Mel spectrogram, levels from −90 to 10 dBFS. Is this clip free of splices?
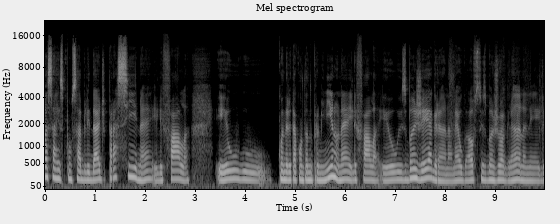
yes; 0 cuts

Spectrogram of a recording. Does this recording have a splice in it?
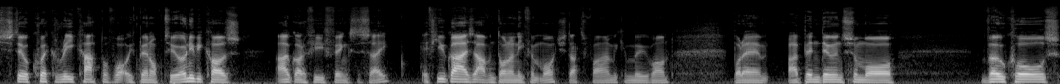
no; 0 cuts

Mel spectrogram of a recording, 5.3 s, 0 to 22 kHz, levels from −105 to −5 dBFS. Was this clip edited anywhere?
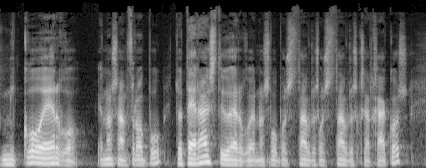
yes; 4 cuts; at 1.2 s, 2.1 s, 3.4 s, 4.0 s

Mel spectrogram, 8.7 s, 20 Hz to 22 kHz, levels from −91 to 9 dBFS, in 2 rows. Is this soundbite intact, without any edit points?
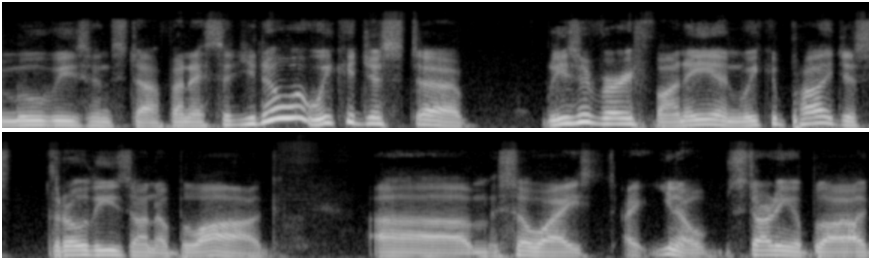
yes; 0 cuts

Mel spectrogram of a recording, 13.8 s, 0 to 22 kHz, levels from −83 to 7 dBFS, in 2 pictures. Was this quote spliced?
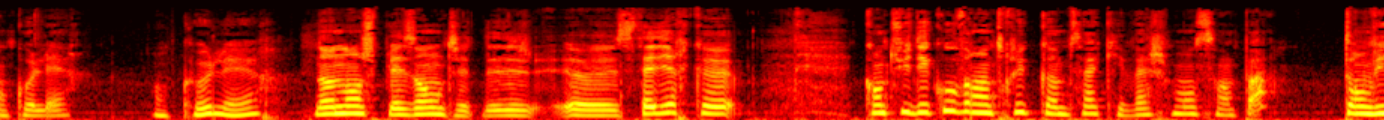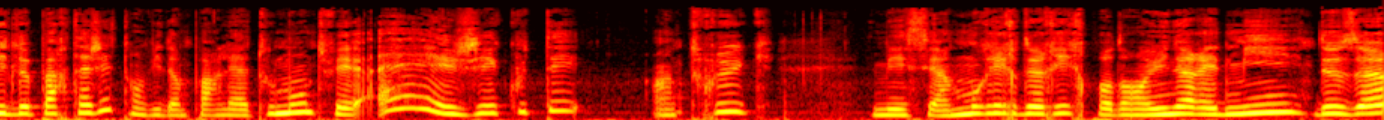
no; 0 cuts

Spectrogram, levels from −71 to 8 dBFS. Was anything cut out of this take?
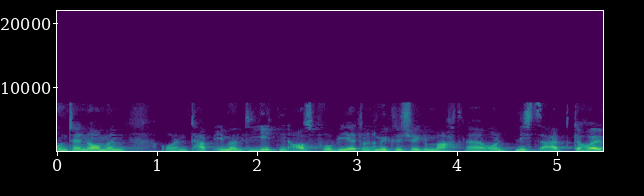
yes; 3 cuts; at 1.8 s, 3.1 s, 4.0 s

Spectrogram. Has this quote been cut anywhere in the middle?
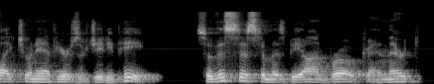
no; 0 cuts

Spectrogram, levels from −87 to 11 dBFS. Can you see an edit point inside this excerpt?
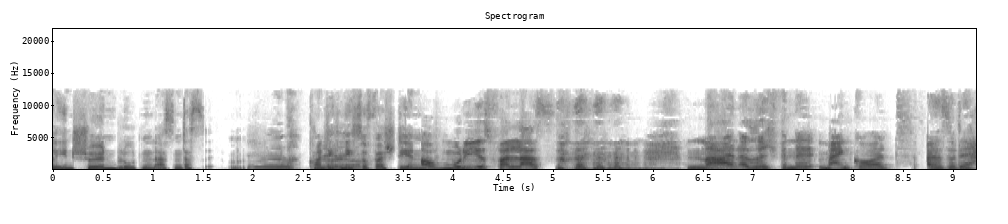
no; 0 cuts

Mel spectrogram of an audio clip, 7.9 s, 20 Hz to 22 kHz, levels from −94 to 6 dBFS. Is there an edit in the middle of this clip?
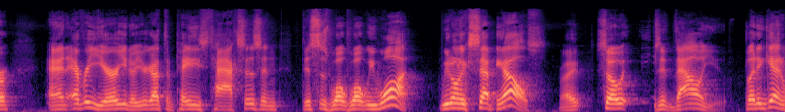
yes; 4 cuts; at 3.5 s, 5.0 s, 5.9 s, 6.6 s

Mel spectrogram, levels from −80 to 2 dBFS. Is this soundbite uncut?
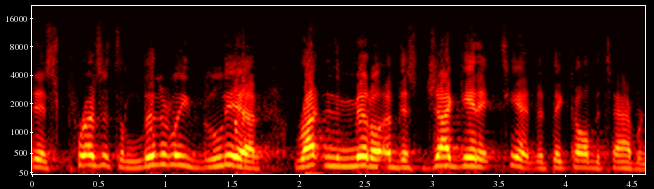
yes; 0 cuts

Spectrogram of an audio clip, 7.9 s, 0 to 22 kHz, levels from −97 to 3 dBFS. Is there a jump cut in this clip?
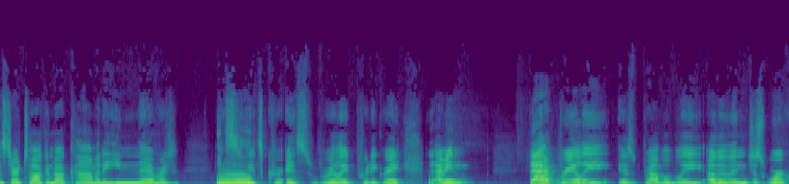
no; 0 cuts

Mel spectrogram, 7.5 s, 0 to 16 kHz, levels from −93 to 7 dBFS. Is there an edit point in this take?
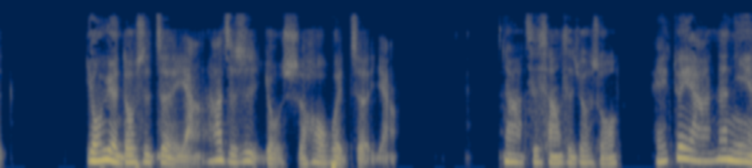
yes; 1 cut; at 6.2 s

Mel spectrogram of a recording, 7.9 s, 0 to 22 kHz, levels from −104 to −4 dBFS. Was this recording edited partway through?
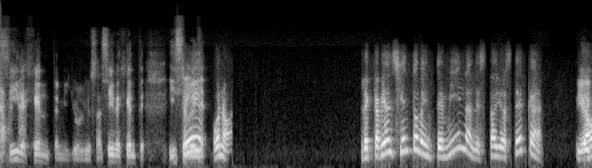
no; 0 cuts

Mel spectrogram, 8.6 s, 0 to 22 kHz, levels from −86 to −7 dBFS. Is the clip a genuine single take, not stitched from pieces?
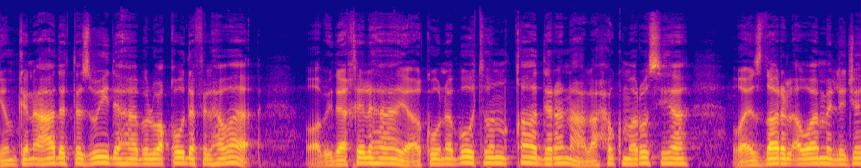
yes; 0 cuts

